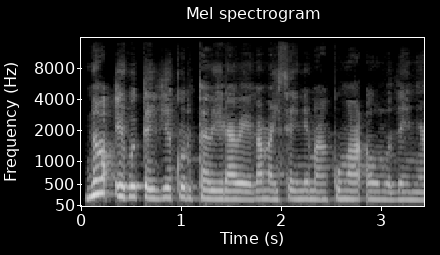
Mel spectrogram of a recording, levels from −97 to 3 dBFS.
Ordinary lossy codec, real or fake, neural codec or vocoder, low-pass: AAC, 48 kbps; fake; codec, 32 kHz, 1.9 kbps, SNAC; 14.4 kHz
